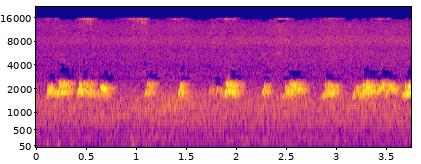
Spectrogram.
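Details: European bee-eaters feeding young at nest burrows, preparing insects, give rolling, liquid 'prruip' calls, short burry notes repeated several times a second, overlapping as more than one bird calls.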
